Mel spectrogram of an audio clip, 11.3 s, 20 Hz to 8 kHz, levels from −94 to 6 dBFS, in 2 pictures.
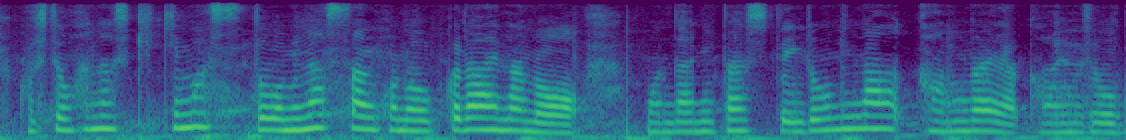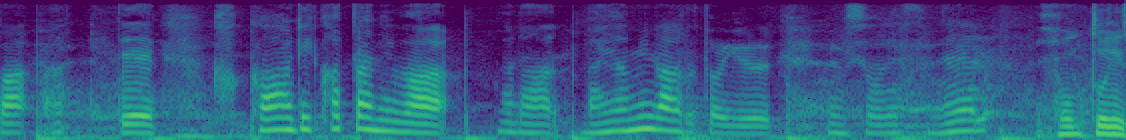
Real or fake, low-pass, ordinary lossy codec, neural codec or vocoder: fake; 7.2 kHz; none; codec, 16 kHz, 2 kbps, FreqCodec, larger model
